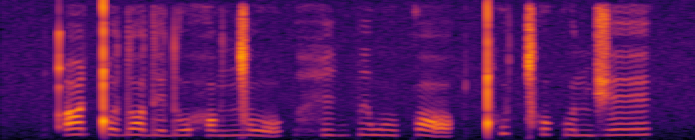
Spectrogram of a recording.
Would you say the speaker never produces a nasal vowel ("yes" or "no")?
yes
